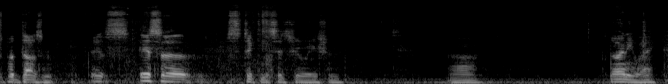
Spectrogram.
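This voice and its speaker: American male hobbyist, unhurried, low-key delivery, thinking aloud on camera, faint ambient noise behind him. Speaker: hobbyist showing a CB radio install. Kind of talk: casual unscripted video walkthrough. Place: inside a parked car.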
